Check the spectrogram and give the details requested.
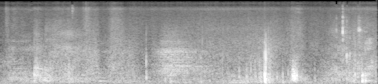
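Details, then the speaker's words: Joint cavitation during a chiropractic manual adjustment of the hip: a sharp, brief pop amid quiet room noise and breathing. "got a good pop of that hip right there. Solid. Take that all day."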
